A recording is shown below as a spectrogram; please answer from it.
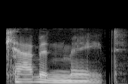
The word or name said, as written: cabinmate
